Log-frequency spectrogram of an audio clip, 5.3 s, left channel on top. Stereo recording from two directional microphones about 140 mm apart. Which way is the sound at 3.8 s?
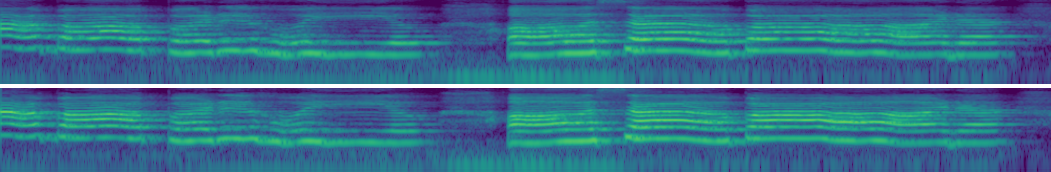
40° left (ahead or behind).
